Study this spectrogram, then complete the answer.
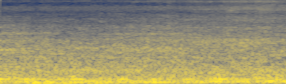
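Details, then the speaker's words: Wrenn ringfield model loco motor after attention, hauling Triang and Wrenn wagons: soft even low hum, no clicks or rough spots, whisper-quiet meshing gears and armature bearings, an exceptionally quiet motor: normal running. "with these mass-produced motors and gears you do get the occasional ones that are quieter than others just a really nice selection of meshing gears and Armature bearings so that is a lovely quiet one"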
